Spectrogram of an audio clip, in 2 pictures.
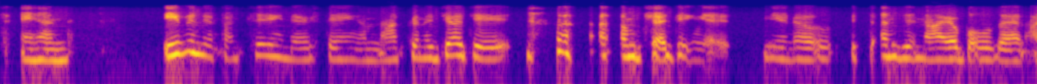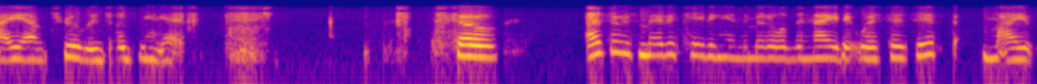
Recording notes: ACIM Daily Conference Call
